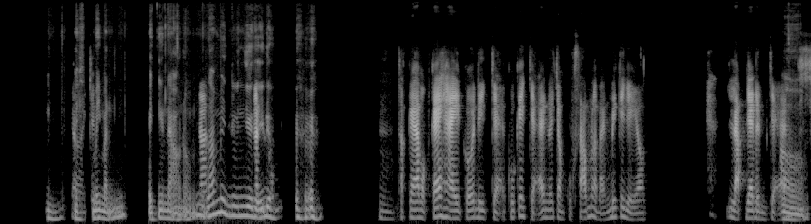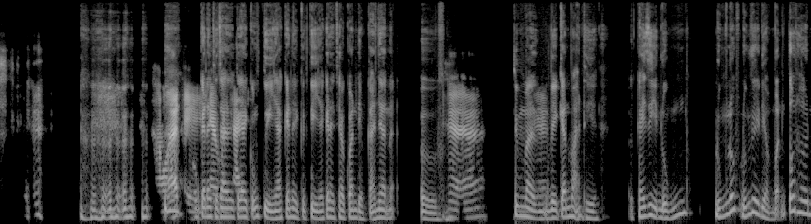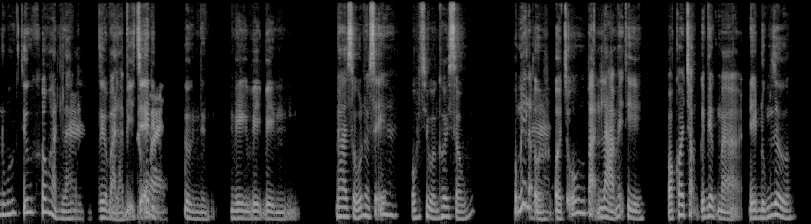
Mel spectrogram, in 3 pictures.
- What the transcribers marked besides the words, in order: tapping; other background noise; laugh; laugh; "này" said as "lày"; laughing while speaking: "À"; chuckle; unintelligible speech
- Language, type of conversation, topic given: Vietnamese, unstructured, Bạn muốn sống một cuộc đời không bao giờ phải chờ đợi hay một cuộc đời không bao giờ đến muộn?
